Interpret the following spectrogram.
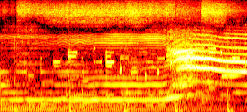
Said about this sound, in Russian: А, Васька! Наверное, слишком ты добра. Брысь отсюда! Мяу!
